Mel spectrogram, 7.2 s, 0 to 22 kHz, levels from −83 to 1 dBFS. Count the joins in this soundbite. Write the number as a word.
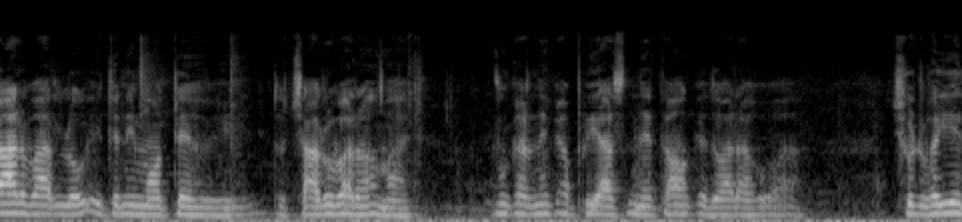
one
